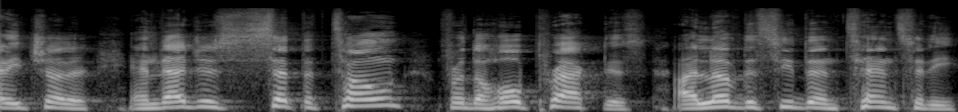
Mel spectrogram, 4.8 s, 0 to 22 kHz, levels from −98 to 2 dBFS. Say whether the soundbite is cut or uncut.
cut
